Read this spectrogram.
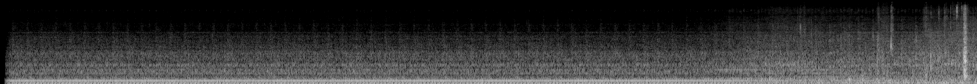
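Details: Peugeot Boxer 2.2 turbo diesel, about 426,000 km, cold idle: sharp even ticking knock over the diesel clatter; owner suspects a weak-point part pressed by hand, possibly valves knocked out of place, not yet confirmed.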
